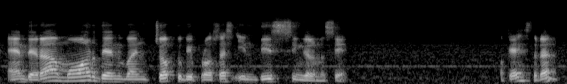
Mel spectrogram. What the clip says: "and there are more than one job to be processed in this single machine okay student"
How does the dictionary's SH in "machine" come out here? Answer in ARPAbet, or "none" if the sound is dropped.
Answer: S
